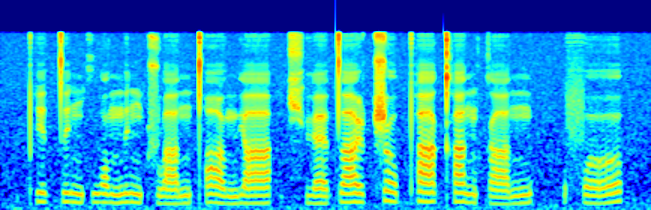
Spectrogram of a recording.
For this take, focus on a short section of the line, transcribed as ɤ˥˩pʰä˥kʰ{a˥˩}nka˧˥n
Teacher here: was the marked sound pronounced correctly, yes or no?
yes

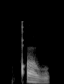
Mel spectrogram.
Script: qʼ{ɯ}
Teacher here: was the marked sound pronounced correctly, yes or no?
no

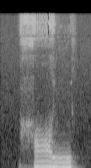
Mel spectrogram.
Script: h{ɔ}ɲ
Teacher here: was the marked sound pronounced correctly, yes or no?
yes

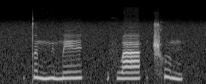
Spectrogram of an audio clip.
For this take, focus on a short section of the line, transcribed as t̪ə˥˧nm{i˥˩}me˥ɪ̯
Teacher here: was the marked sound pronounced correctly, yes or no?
no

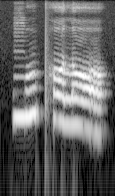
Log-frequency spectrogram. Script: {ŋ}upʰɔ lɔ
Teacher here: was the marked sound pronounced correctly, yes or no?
yes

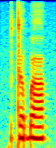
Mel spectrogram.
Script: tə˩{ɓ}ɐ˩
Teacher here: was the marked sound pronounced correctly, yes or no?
yes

